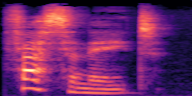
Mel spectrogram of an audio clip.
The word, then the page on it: fascinate: British English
